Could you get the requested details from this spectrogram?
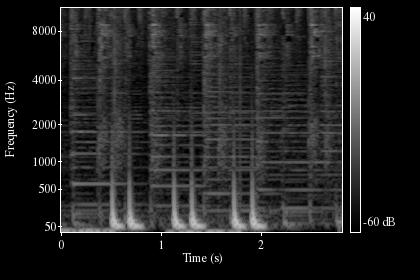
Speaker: have you heard the most beautiful sound in the world it's the rhythmic Melody of your baby's Heartbeats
